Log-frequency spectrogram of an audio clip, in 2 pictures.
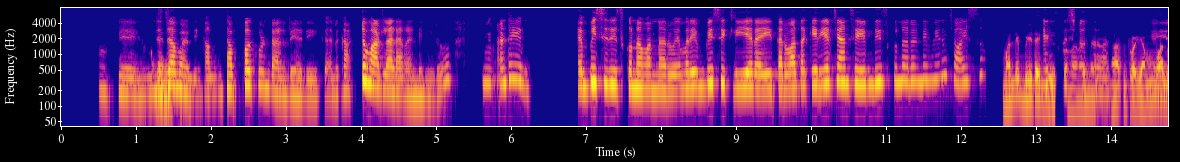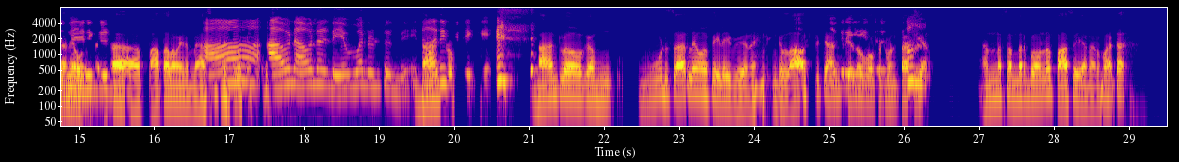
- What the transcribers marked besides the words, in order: other background noise; in English: "కరెక్ట్"; in English: "ఎంపీసీ"; in English: "ఎంపీసీ క్లియర్"; in English: "కెరియర్ చాన్స్"; in English: "బీటెక్"; in English: "టెన్ ప్లస్ టు"; in English: "ఎమ్ వన్"; in English: "మాథ్స్"; in English: "ఎ వెరీ గుడ్"; laughing while speaking: "ఒకటుంటది"; in English: "ఎమ్ వన్"; laugh; in English: "ఫెయిల్"; in English: "లాస్ట్ ఛాన్స్"; in English: "గ్రేట్"; chuckle; in English: "పాస్"
- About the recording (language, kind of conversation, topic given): Telugu, podcast, పరీక్షలో పరాజయం మీకు ఎలా మార్గదర్శకమైంది?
